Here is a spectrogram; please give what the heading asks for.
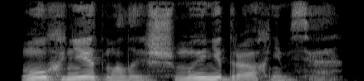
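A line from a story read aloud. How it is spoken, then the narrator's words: Aroused hoarse rasp. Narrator (Russian): прохрипел я, заводясь мгновенно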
